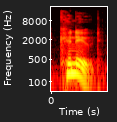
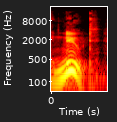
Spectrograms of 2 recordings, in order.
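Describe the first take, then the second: First: The word begins with a clear K sound. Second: The word begins with an N sound, no K. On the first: The speaker calls it right. "with a hard K" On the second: The speaker calls it wrong. "a silent K"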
